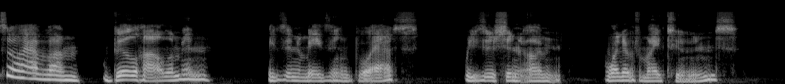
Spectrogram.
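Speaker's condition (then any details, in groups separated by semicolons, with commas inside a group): Spinal muscular atrophy type 2; from birth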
